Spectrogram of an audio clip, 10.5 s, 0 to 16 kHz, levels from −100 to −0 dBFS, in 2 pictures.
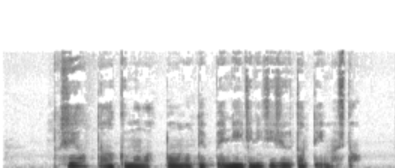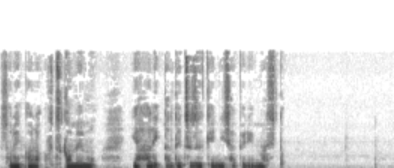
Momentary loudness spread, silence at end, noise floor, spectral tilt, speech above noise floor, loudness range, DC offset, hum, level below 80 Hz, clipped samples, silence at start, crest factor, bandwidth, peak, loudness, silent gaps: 10 LU; 1.5 s; -73 dBFS; -6 dB/octave; 46 dB; 6 LU; under 0.1%; none; -66 dBFS; under 0.1%; 0.8 s; 16 dB; 11.5 kHz; -10 dBFS; -27 LUFS; none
